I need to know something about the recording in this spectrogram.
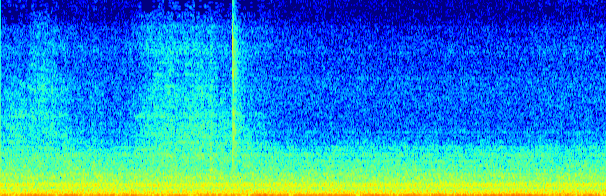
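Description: Quiet meeting-room background: a steady low hum with a faint steady tone above it, and a single sharp click about two seconds in.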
